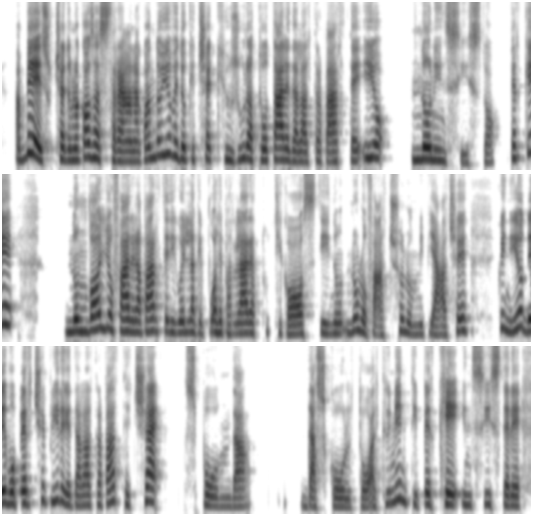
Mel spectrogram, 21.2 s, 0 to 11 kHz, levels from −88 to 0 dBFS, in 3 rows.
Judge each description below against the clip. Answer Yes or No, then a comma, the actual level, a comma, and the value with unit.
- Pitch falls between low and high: No, high, 215 Hz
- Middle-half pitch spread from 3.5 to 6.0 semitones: Yes, average, 3.8 semitones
